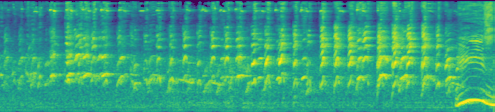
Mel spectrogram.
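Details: Havanese puppies, six weeks old, indoors in a small room, giving a rapid string of high yips and play growls, overlapping and irregular, with a person softly saying "easy" and a final rising-falling whine.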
